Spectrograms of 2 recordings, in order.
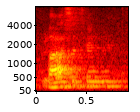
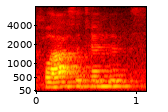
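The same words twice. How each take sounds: The two takes are said the same way.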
